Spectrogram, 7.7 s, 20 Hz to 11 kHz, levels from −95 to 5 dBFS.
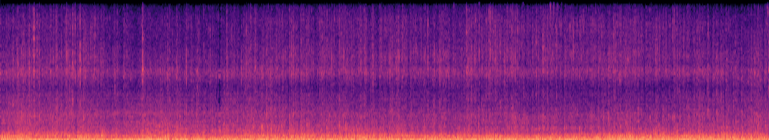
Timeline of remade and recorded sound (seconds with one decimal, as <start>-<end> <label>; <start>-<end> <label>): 0.0-7.7 recorded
